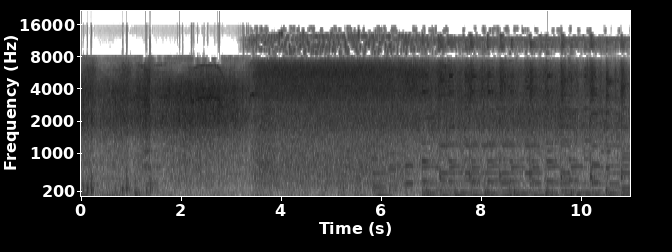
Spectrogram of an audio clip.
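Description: Country music recording: a dense hiss-like wash of noise with a brief gliding tone fills the first three seconds or so. A band instrumental then takes over, with bass and guitar notes coming in clearly from about six seconds.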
